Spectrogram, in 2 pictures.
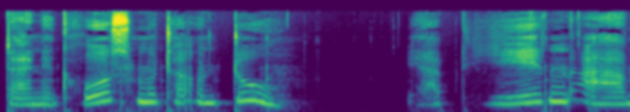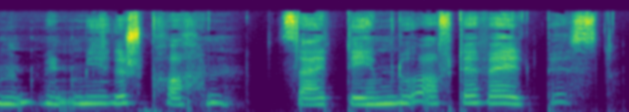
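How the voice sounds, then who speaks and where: A woman voicing a gentle, kind male guardian angel, speaking calmly and softly. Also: on the high side, a little slow, no echo, studio quality. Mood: gentle, reassuring. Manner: calm, soft and reassuring.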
